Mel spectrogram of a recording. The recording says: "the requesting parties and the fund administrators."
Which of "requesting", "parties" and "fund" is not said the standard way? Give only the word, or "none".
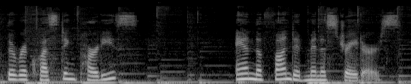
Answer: none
